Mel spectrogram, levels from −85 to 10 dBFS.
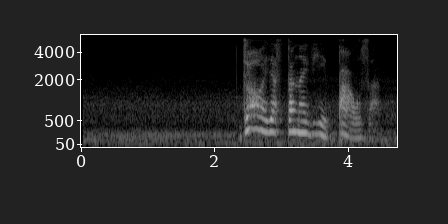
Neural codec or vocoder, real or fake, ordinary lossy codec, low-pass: vocoder, 22.05 kHz, 80 mel bands, Vocos; fake; none; 5.4 kHz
